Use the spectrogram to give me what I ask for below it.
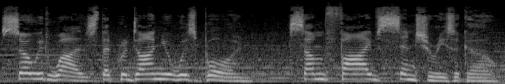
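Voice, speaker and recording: An actress playing a solemn female forest leader giving a measured, formal ceremonial speech in a fantasy game. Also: mid-range voice, natural voice. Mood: solemn, reverent. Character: gentle, solemn female forest elder leader addressing her people. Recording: music and rain behind the voice.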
